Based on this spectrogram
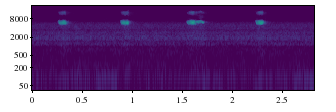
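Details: At a Black redstart nest tucked under a roof above a front door, where a pair is raising five newly hatched chicks: four short, piercing high squeaks spaced roughly two-thirds of a second apart over a faint hiss.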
